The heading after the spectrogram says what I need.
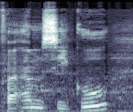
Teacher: واو مدہ ہے، کاف کو ایک الف کے برابر لمبا کریں گے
